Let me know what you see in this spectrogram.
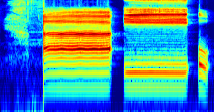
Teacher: Bedanya, kalau hak besar pita suaranya membuka, kalau hamzah pita suaranya tertutup.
